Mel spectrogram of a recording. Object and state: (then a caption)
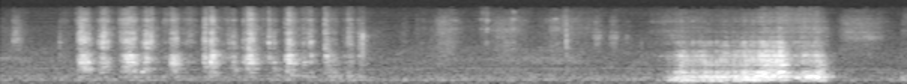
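Scratch art paper scraped with a stylus. A wooden stylus scratches a figure and leaves into the black coating of a flat scratch art paper sheet. A quick run of short, bright rasping strokes is followed by a pause, then one longer, louder, continuous scrape with a slightly tonal grind before it cuts off.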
